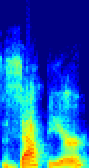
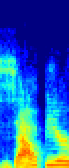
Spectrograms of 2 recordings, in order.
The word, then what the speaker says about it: Zapier: for anyone who's wondering so it's zapier and if you ever try to remember how to say it it's zapier makes you happier that is legit one of our company mottos makes it super easy to remember um most people do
